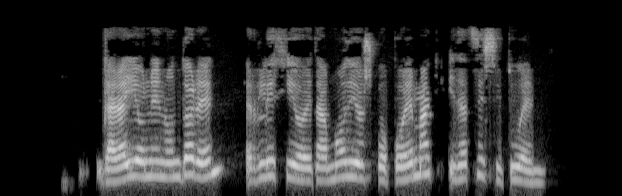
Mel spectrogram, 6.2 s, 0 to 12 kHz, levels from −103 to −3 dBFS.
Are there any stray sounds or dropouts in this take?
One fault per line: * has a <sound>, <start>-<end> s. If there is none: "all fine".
all fine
